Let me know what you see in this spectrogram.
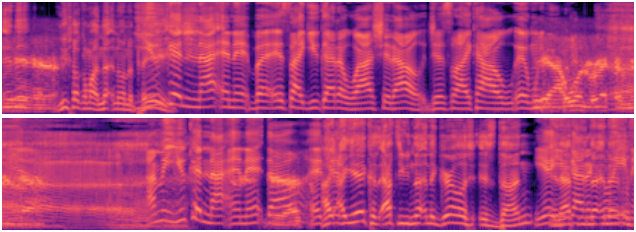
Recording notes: Took some voicemail's. We opened up the phone lines.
